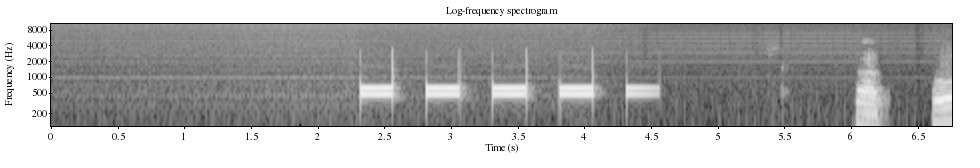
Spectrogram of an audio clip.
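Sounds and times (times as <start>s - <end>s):
telephone line two-pitch beeps after a dropped call: 2.3s - 4.6s.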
